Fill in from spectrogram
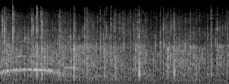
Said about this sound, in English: So I want to thank North End Subaru. A big round of applause for them.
